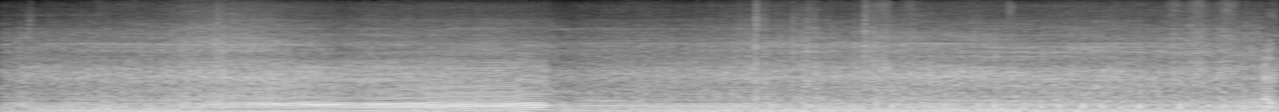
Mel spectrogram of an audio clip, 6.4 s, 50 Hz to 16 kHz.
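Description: A KTM 350XCF dirt bike engine pulling in third gear, a loud, close buzzing drone that climbs in pitch, dips briefly at a shift, then holds steady with rattling chassis clatter.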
